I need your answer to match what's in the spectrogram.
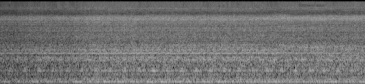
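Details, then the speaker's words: Ford MPFI intake after sharp edges in the intake were smoothed and a 1/8" hole was drilled in the throttle plate. Even, steady idle with no whistle or resonant hum: the intake resonance is fixed. "I don't care about the whistle noise that's not a big deal to me that's just normal"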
